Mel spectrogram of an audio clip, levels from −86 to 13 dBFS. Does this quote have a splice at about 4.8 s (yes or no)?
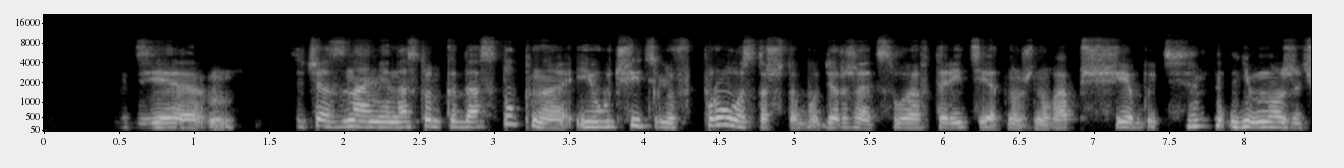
no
